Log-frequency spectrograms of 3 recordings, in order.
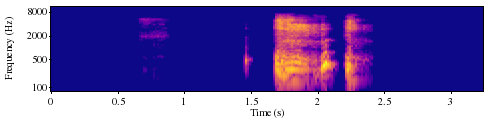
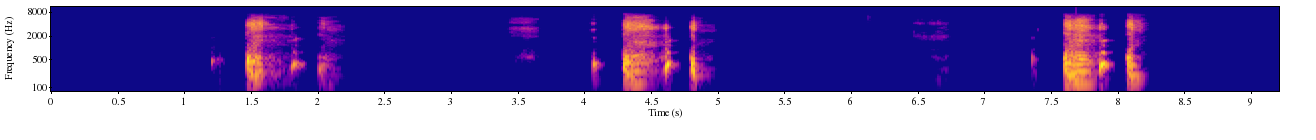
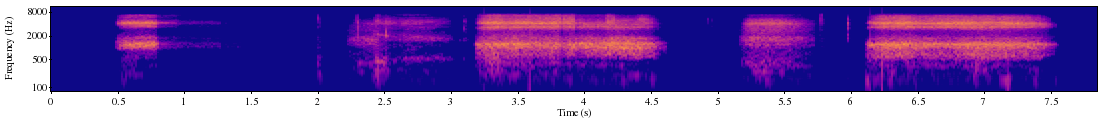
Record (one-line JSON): {"cough_length": "3.2 s", "cough_amplitude": 31501, "cough_signal_mean_std_ratio": 0.29, "three_cough_length": "9.2 s", "three_cough_amplitude": 30741, "three_cough_signal_mean_std_ratio": 0.24, "exhalation_length": "7.9 s", "exhalation_amplitude": 12627, "exhalation_signal_mean_std_ratio": 0.6, "survey_phase": "beta (2021-08-13 to 2022-03-07)", "age": "18-44", "gender": "Female", "wearing_mask": "No", "symptom_none": true, "smoker_status": "Never smoked", "respiratory_condition_asthma": false, "respiratory_condition_other": false, "recruitment_source": "REACT", "submission_delay": "1 day", "covid_test_result": "Negative", "covid_test_method": "RT-qPCR", "influenza_a_test_result": "Negative", "influenza_b_test_result": "Negative"}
